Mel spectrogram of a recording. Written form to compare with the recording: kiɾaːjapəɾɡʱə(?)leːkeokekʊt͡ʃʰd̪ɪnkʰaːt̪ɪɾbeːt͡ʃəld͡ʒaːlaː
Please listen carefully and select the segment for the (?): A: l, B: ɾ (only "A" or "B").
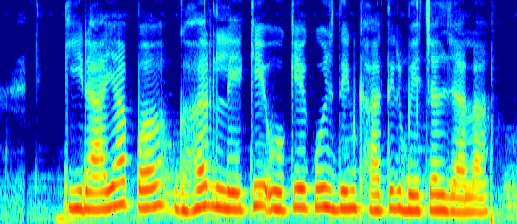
B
